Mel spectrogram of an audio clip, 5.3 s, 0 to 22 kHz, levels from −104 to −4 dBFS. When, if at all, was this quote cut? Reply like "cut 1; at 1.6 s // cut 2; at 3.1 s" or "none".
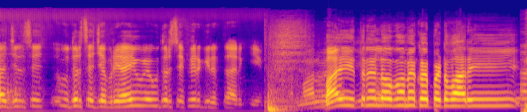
cut 1; at 2.9 s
